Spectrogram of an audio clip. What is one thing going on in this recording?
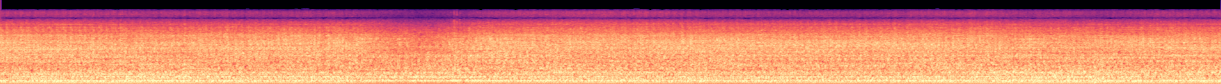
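A diesel engine idles loudly and steadily close by.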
